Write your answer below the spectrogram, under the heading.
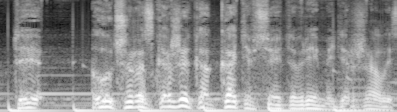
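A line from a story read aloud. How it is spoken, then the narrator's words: Hoarse interruption. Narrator (Russian): прервал Максим Лешин монолог хриплым голосом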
